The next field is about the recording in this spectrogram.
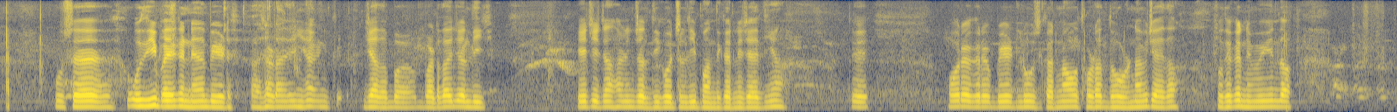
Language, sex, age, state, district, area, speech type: Dogri, male, 18-30, Jammu and Kashmir, Samba, rural, spontaneous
